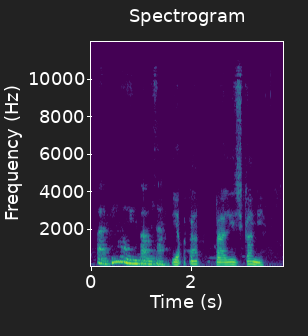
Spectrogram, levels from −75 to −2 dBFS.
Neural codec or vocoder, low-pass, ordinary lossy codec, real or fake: codec, 44.1 kHz, 2.6 kbps, SNAC; 10.8 kHz; AAC, 64 kbps; fake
